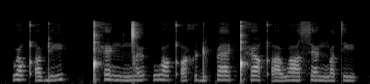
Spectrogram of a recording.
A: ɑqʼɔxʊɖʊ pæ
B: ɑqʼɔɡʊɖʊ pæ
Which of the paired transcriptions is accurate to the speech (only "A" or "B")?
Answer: A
